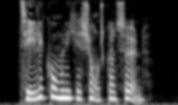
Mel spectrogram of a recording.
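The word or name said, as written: telekommunikationskoncern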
